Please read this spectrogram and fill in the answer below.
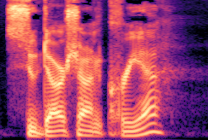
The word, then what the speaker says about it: Sudarshan Kriya: I'm going to mangle the pronunciation. Sudarshan Kriya, mm-hmm. I believe. – Very good. – Yeah. Was that? Okay, good.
